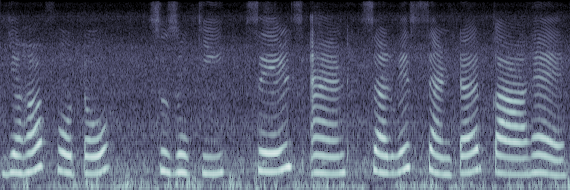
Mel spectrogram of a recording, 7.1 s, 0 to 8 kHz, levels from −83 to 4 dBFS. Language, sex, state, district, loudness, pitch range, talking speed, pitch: Hindi, female, Madhya Pradesh, Dhar, -14 LUFS, 270-305 Hz, 75 wpm, 280 Hz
